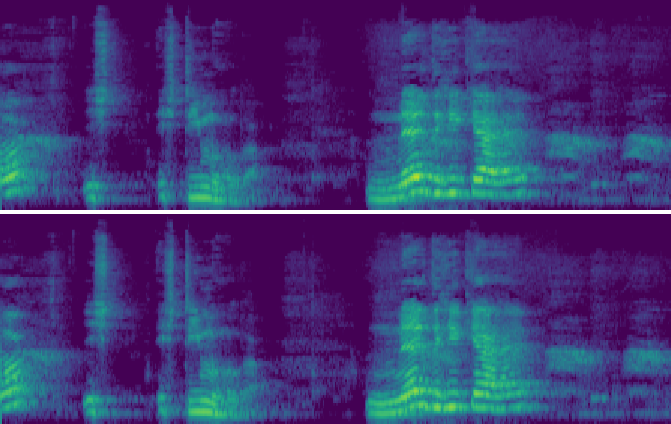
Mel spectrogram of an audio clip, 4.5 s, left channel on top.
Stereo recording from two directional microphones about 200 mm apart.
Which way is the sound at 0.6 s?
50° right (ahead or behind).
